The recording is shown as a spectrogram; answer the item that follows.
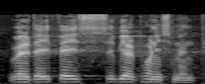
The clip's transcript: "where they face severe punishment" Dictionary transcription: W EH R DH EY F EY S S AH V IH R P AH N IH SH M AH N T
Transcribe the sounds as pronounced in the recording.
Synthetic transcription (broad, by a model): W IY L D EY F EY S S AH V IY L P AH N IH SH M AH N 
